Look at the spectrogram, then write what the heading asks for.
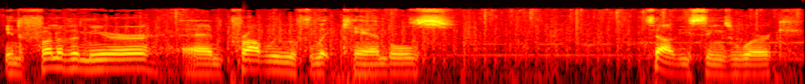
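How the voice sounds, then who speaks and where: A man's voice: fairly low pitch, normal speed, mellow, a little hiss or hum. A man streaming a video game, chatting casually with his viewers and calling them by name. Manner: chatty, talks to chat viewers by name, laughs often. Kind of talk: casual live-stream commentary.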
